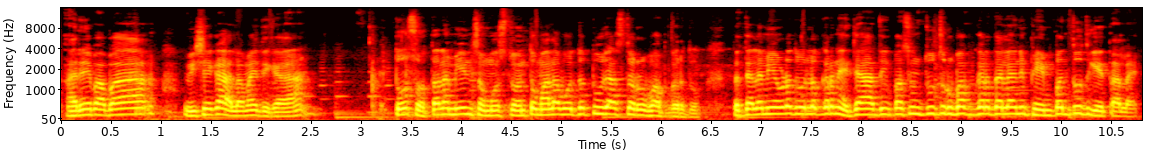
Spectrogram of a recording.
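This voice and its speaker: This is a young man with a distinctly high-pitched voice. He is agitated and insistent, chatting in slang as on a prank call, while light music plays behind. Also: fairly quick, a little mellow. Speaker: prank caller on a live stream. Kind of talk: casual slangy phone chat.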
